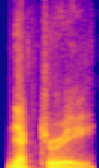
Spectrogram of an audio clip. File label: "nectary", American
